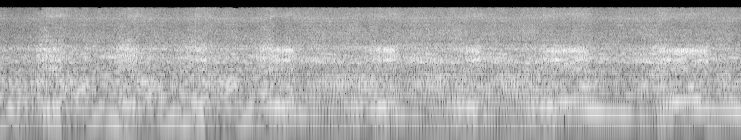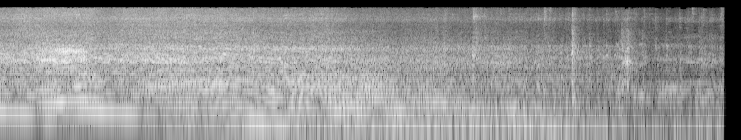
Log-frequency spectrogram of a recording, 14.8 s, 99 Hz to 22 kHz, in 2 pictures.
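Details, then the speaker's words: F1ZR 110 two-stroke, original ignition, coil and carburetor, with air filter rubber fitted: buzz blipped about once a second; it bogs and won't take full throttle with the filter rubber on, revs freely with it off; cracked carburetor body leaking air. "tapi motor gak mau narik gas ngempos banget ya tapi kalau dibuka karet filter udaranya motor bisa digas enteng"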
